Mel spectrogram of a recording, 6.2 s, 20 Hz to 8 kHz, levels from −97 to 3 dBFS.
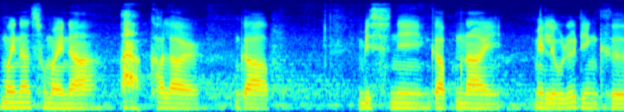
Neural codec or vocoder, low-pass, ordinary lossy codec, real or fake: none; 7.2 kHz; none; real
